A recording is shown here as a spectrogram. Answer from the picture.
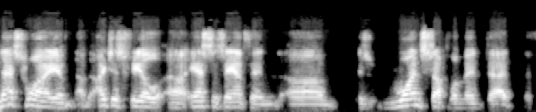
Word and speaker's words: astaxanthin: healthy aging, I really like the combination of astaxanthin and coenzyme Q10 together. Oh, that's interesting. That's interesting. This is the first time I'm hearing that. I don't want to try saying it right now. But astaxanthin.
